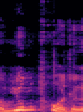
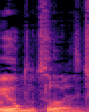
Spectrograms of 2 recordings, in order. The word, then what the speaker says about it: 拥趸: 就是下一次在说到“ 拥拓” 这个词的时候，能不能读对它的读音？应该叫“ 拥趸”。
